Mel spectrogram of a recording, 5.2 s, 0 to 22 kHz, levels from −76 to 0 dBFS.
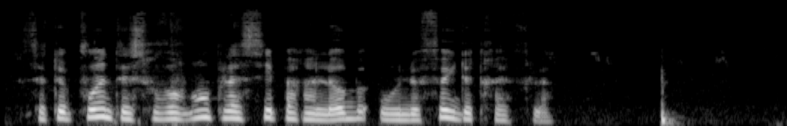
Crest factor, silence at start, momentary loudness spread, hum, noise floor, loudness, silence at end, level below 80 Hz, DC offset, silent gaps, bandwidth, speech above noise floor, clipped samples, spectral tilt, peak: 18 dB; 0.25 s; 13 LU; none; -65 dBFS; -21 LUFS; 0.75 s; -56 dBFS; under 0.1%; none; 15.5 kHz; 45 dB; under 0.1%; -7.5 dB/octave; -4 dBFS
